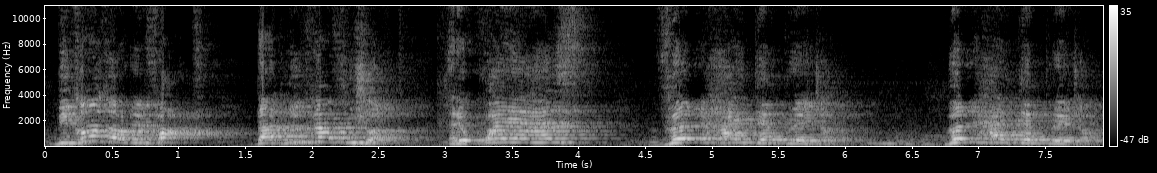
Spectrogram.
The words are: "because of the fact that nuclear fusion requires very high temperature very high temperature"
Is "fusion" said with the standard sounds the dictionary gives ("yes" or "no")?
no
